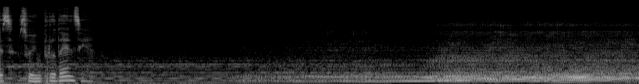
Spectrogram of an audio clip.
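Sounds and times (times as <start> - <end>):
speech: 0.0 - 1.1
cars passing at high speed: 2.4 - 6.3.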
